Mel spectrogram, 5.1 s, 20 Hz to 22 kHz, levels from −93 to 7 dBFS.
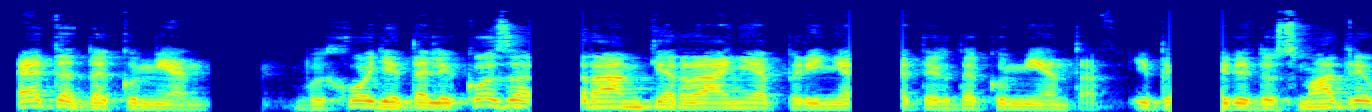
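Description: Silent holes cut into the speech at 0.78–0.98, 1.98–2.18, 3.18–3.38 and 4.38–4.58 s. Each lasts 200 ms. This is a gap between chunks. The audio arrives in 1-second pieces, with silence inserted at each join. Nothing is lost, but the speech is interrupted at every join.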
